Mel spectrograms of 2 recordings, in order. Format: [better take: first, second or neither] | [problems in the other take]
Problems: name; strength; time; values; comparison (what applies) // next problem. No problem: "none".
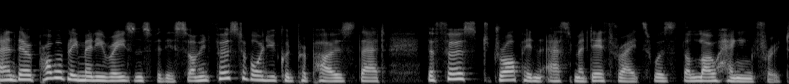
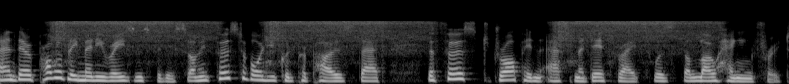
first | background sound (Hiss); 15 dB below the speech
